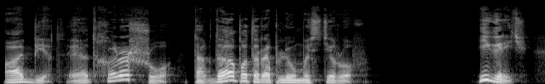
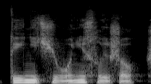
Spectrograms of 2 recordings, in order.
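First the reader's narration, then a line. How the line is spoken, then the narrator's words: Whispered. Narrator (Russian): шепнул я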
